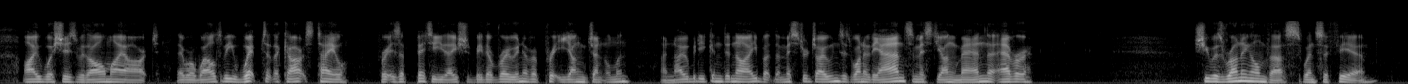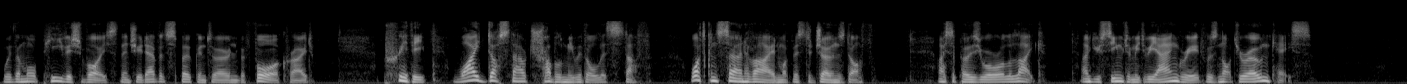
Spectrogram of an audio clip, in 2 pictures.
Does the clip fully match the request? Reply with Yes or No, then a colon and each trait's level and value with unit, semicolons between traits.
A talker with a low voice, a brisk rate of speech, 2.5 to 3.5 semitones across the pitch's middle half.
Yes: low, 120 Hz; fast, 235 wpm; average, 3.0 semitones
